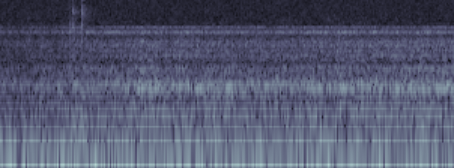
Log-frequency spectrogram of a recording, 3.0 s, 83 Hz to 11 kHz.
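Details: General Electric KL60 tube radio after alignment, sensitivity check on a shortwave band tuned out of band: steady static hiss with a thin constant whistle and no station; band noise of unknown source.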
